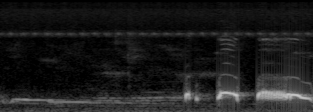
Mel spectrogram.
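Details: Soft faint cooing at first, then a spotted dove close by gives a short note and two fuller coos, the last one long and falling.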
